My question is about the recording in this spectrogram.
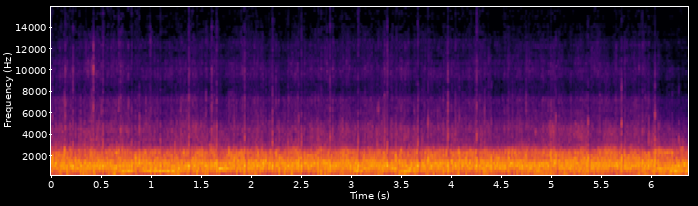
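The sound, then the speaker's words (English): Loud, sustained applause from a large audience at an award ceremony, a round of applause for an absent winner: a dense steady wash of clapping that holds at full strength throughout without pausing, with no voices standing out above it. “And one more round of applause for the wonderful work.”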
